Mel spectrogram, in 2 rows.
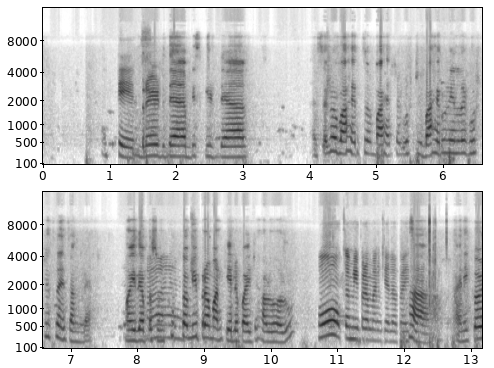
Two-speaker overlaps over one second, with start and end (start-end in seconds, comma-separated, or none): none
